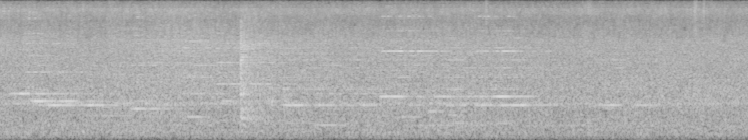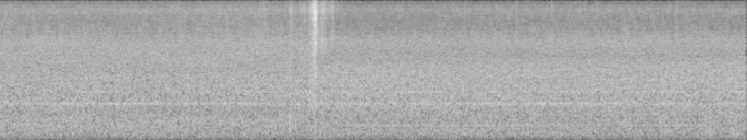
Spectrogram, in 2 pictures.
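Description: Steady ambient noise of a large hotel lobby, with faint snatches of tones in the first several seconds and two sharp clicks, a small one about three seconds in and a louder one about thirteen seconds in.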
